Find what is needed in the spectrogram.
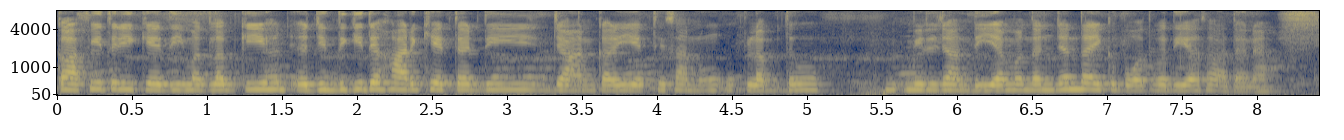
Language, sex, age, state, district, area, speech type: Punjabi, female, 30-45, Punjab, Jalandhar, urban, spontaneous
